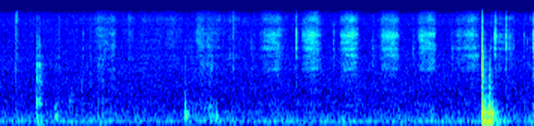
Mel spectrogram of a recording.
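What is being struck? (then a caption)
Bar of soap. Long fingernails scratch and tap a solid, palm-sized, cream-white rectangular bar of soap held up in the hand. Quiet bursts of bright, papery scratching alternate with soft, dull taps, and one louder, fuller tap lands near the end.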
